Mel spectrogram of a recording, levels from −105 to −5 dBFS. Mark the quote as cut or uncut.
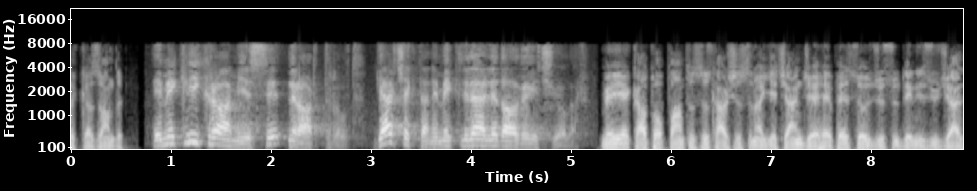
cut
